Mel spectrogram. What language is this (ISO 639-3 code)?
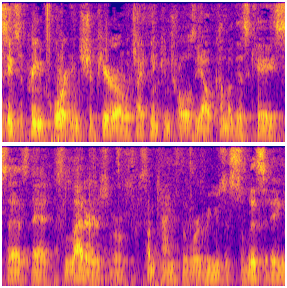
eng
